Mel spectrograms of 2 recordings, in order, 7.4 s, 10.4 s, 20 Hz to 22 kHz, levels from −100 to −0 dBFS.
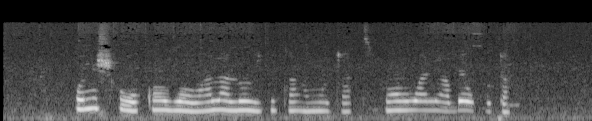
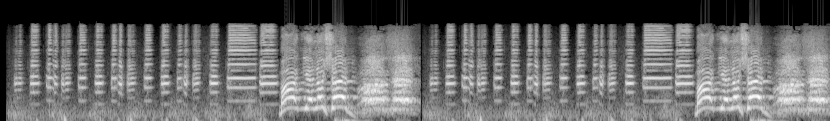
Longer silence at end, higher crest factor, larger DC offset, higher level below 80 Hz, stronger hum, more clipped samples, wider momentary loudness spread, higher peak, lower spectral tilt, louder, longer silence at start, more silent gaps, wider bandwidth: first, 1.05 s vs 0 s; about the same, 16 dB vs 14 dB; second, under 0.1% vs 0.2%; second, -54 dBFS vs -42 dBFS; neither; neither; about the same, 13 LU vs 11 LU; second, -8 dBFS vs 0 dBFS; first, -5.5 dB/octave vs -1 dB/octave; second, -23 LUFS vs -12 LUFS; first, 0.55 s vs 0.15 s; neither; about the same, 11.5 kHz vs 11.5 kHz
